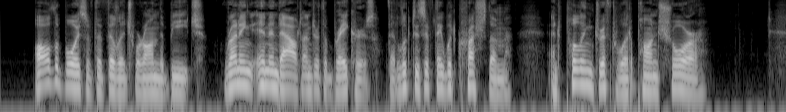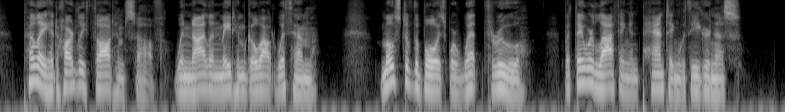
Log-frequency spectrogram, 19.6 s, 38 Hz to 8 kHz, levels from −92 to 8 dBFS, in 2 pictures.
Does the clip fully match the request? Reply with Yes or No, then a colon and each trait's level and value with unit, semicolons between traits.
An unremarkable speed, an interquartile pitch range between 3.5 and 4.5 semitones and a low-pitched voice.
Yes: average, 175 wpm; average, 3.8 semitones; low, 110 Hz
